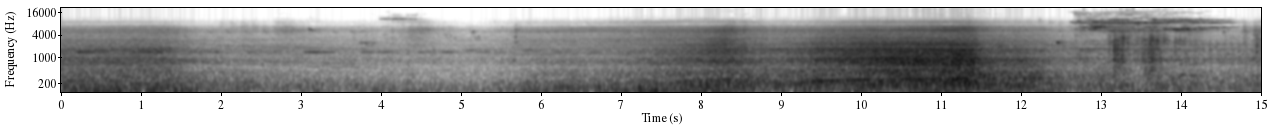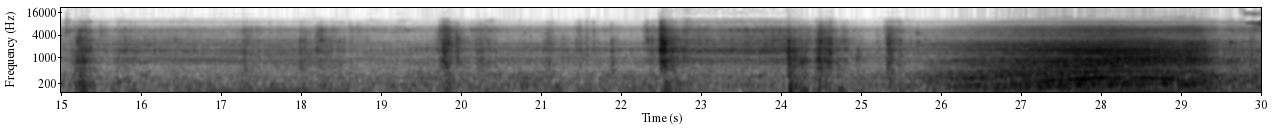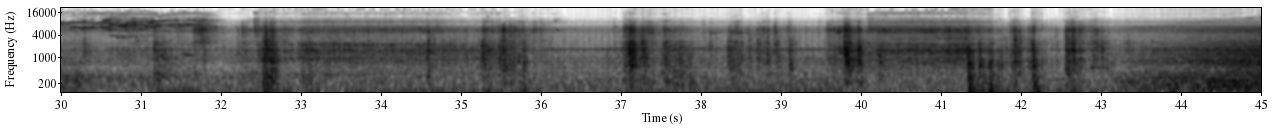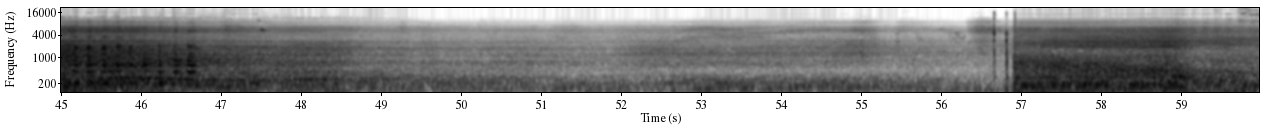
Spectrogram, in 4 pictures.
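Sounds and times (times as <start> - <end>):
garbage truck engine revving: 6.2 - 12.4, 19.3 - 50.0, 56.9 - 59.9
air brakes hissing: 29.6 - 32.2.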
